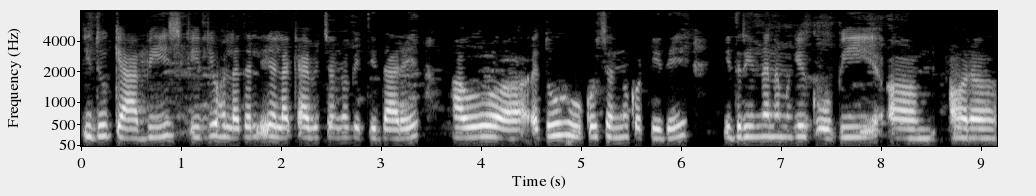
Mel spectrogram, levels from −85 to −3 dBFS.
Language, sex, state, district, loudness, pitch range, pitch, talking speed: Kannada, female, Karnataka, Dharwad, -17 LUFS, 210-235 Hz, 225 Hz, 105 wpm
